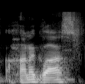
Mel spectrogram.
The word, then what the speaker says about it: Hanna Glass: Hanna Glass, I hope I'm pronouncing her name. – Hanna Glass, correct, and Mimi Larsson, the two Swedish acquisitions.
